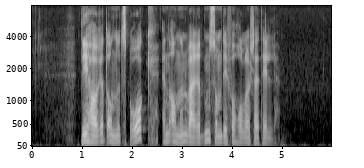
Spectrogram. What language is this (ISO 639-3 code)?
nor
